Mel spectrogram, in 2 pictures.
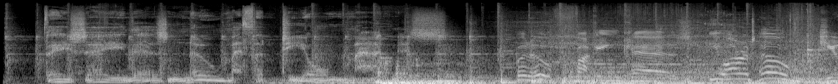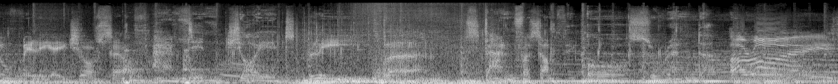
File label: With Sound Logo ENG; Hornbach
